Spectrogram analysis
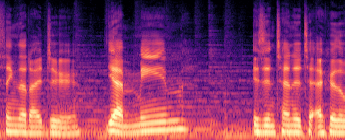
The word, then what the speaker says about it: meme: forgive me if I abbreviate my meme to meme. If it is any consolation, it would alternatively be thought of as being related to memory or to the French word meme. It should be pronounced to rhyme with cream.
